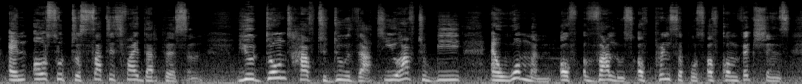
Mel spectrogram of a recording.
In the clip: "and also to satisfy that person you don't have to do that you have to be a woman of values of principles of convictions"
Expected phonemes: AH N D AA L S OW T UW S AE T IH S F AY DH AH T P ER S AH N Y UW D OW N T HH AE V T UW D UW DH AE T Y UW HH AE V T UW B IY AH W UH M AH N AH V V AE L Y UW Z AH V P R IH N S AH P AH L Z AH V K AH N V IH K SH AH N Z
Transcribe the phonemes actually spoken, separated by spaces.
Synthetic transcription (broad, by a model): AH N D AA L S OW T UW S AE T IH S F AY DH AH T P ER S AH N Y UW D OW N T HH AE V T UW D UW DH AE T Y UW HH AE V T UW B IY AH W UH M AH N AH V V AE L Y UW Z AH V P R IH N S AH P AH L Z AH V K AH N V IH K SH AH N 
